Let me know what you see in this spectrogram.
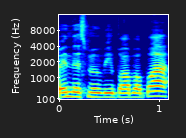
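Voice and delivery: ordinary delivery

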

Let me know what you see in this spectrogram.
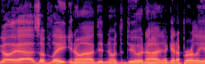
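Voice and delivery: rough, raspy, creaky voice like grinding sandpaper. Retelling what a brother said in the car: imitating brother's raspy voice. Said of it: "it's just like sandpaper on".

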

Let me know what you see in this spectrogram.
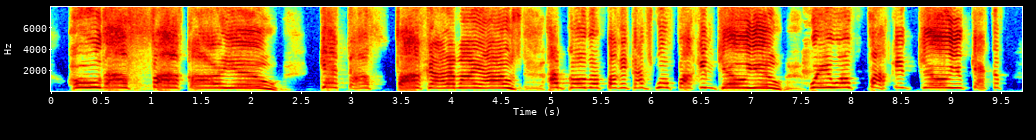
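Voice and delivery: acted, wild banshee screaming, very high, shrill and loud. Retelling how she screamed at someone in her house, imitating her screaming. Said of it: "She starts screaming".

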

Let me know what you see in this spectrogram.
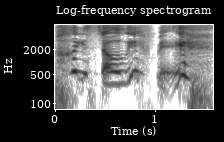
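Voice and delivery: play-acted, very high, sobbing six-year-old child voice. Retelling a scared six-year-old's plea, imitating a child crying. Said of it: "He's like crying and he's like".

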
